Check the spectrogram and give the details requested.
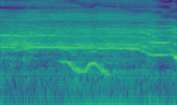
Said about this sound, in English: someone screaming and the sound of like all this scuffling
